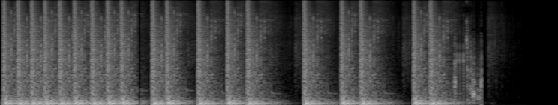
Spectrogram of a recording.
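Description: A tool gun zaps rapidly again and again.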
